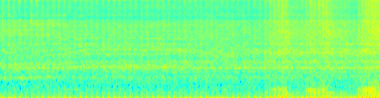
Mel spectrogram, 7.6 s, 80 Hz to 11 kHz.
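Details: Frame-up rebuilt 1973 Yamaha TX650 twin, 17,099 miles, with rebuilt carburetor, top and bottom end, new headers and mufflers: cold start on choke catches and settles into an even, steady thumping idle with light throttle blips; normal cold start idle.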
